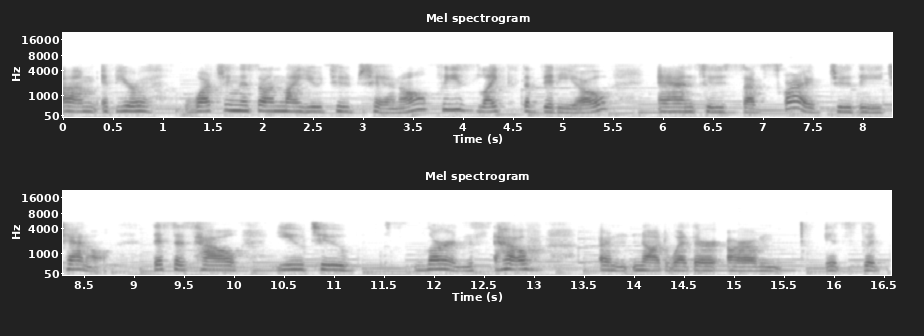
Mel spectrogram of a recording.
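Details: Broca's aphasia after stroke injuring the Broca region; comprehension of speech and reading intact; halting speech from instant self-correction, sound-based word substitutions, frequent word-finding failures; worse when tired, in the evening and with new topics.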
